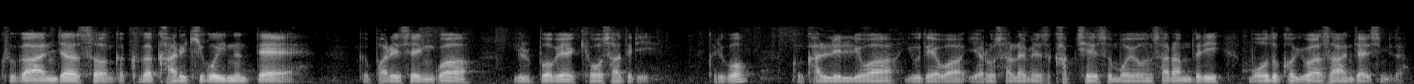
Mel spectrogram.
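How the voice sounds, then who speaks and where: A man's voice: very deep voice, fairly even intonation, normal speed. A male pastor preaching a sermon, telling folksy dialect jokes to make his point. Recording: dull lo-fi recording.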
